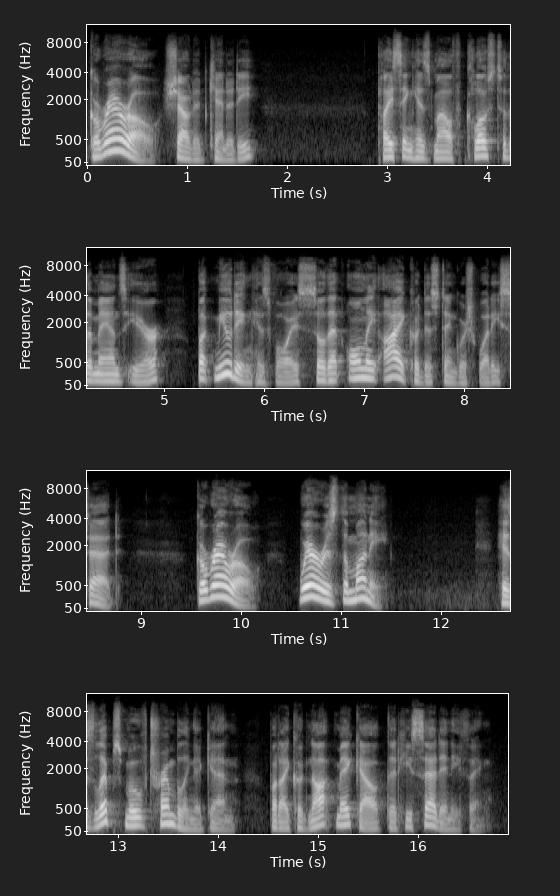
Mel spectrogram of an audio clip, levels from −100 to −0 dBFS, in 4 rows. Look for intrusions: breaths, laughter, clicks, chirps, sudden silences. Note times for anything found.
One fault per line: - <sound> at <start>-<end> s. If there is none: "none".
none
